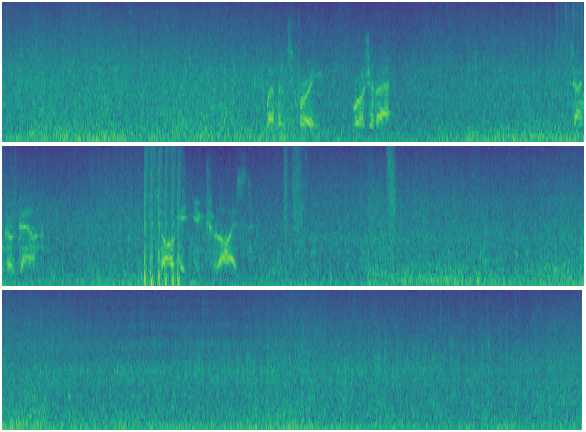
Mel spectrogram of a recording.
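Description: Heavy rain pours down steadily outdoors in wind.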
